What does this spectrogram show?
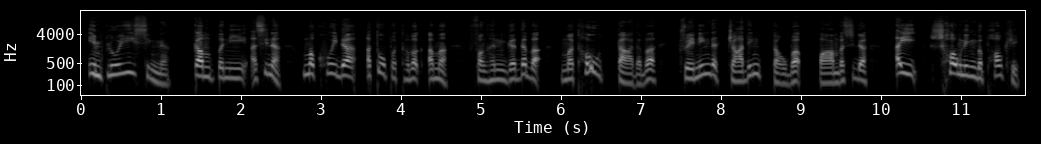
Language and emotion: Manipuri, angry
